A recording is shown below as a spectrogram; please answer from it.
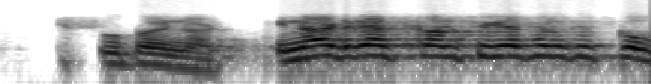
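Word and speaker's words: pseudo: सूडो का spelling कहां से स्टार्ट होता है? पी से।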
